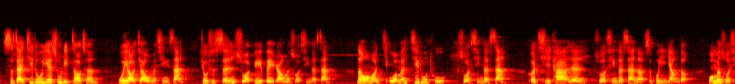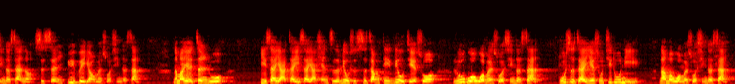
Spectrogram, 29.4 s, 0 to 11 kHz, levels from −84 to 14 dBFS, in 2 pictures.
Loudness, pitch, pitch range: -17 LUFS, 235 Hz, 205-295 Hz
